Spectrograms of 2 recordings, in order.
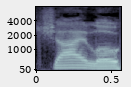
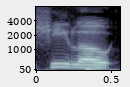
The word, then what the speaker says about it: Shiloh: You may pronounce it Shiloh here in America, but it's Shiloh in Hebrew.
